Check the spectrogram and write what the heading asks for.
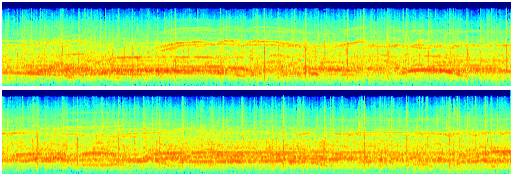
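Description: Concert audience applauding and cheering, with many voices whooping over the steady clapping.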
